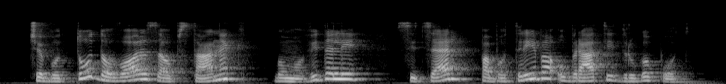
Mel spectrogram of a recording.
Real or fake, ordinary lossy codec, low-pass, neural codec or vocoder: real; none; 7.2 kHz; none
